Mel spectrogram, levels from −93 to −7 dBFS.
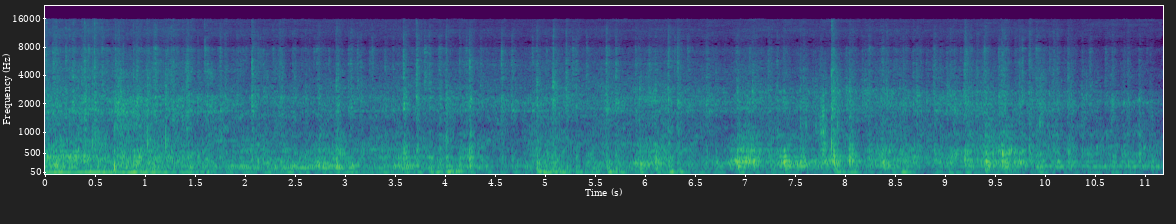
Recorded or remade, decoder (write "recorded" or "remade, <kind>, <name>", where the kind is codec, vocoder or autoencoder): recorded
